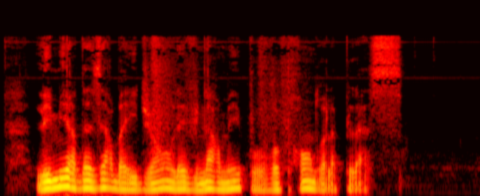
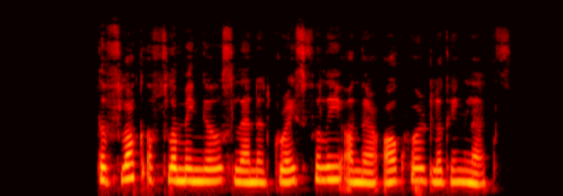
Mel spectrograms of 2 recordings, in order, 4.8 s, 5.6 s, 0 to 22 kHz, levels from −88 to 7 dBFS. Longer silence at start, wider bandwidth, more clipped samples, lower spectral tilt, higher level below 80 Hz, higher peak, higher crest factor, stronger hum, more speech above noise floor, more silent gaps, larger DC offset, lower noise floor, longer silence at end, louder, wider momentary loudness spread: second, 0.35 s vs 0.95 s; second, 11.5 kHz vs 14 kHz; neither; about the same, -7 dB/octave vs -7 dB/octave; first, -44 dBFS vs -72 dBFS; about the same, -12 dBFS vs -14 dBFS; about the same, 16 dB vs 18 dB; neither; second, 44 dB vs over 59 dB; neither; neither; second, -71 dBFS vs under -90 dBFS; first, 0.8 s vs 0.55 s; first, -28 LUFS vs -32 LUFS; first, 12 LU vs 5 LU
